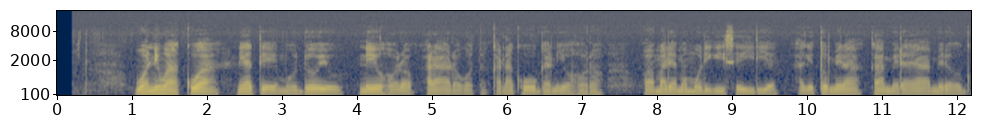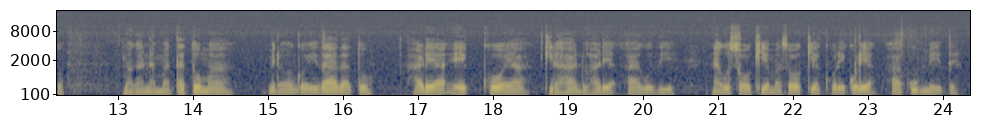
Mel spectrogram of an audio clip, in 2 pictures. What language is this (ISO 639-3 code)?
kik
